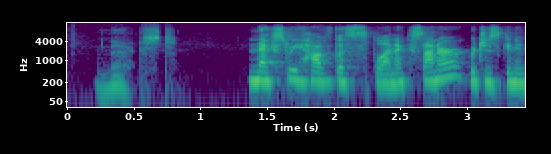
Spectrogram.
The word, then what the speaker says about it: splenic: next we have the splenic center which is going to be the triangle on the left side how do you pronounce that the what center splenic splendid like the spleen okay yeah okay spleen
